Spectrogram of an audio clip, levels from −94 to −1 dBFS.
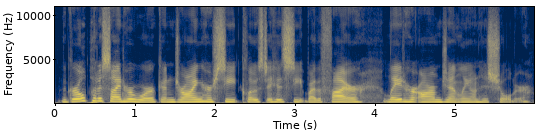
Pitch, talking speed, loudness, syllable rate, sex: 215 Hz, 240 wpm, -17 LUFS, 5.4 syllables/s, female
